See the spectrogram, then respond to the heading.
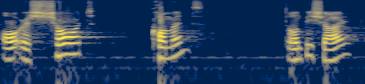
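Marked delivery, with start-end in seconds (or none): none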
